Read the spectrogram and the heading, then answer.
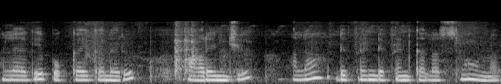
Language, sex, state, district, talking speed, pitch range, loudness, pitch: Telugu, female, Andhra Pradesh, Chittoor, 120 wpm, 200-235 Hz, -15 LUFS, 210 Hz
